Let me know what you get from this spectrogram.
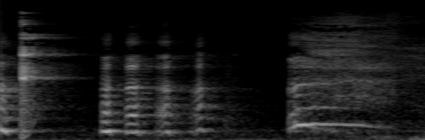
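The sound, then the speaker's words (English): Glasses of straight bourbon clink together once in a toast, a bright ring. Short chuckles and breathy sounds follow. “we're drinking the most American drink there is, which is a straight up bourbon. Cheers.”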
